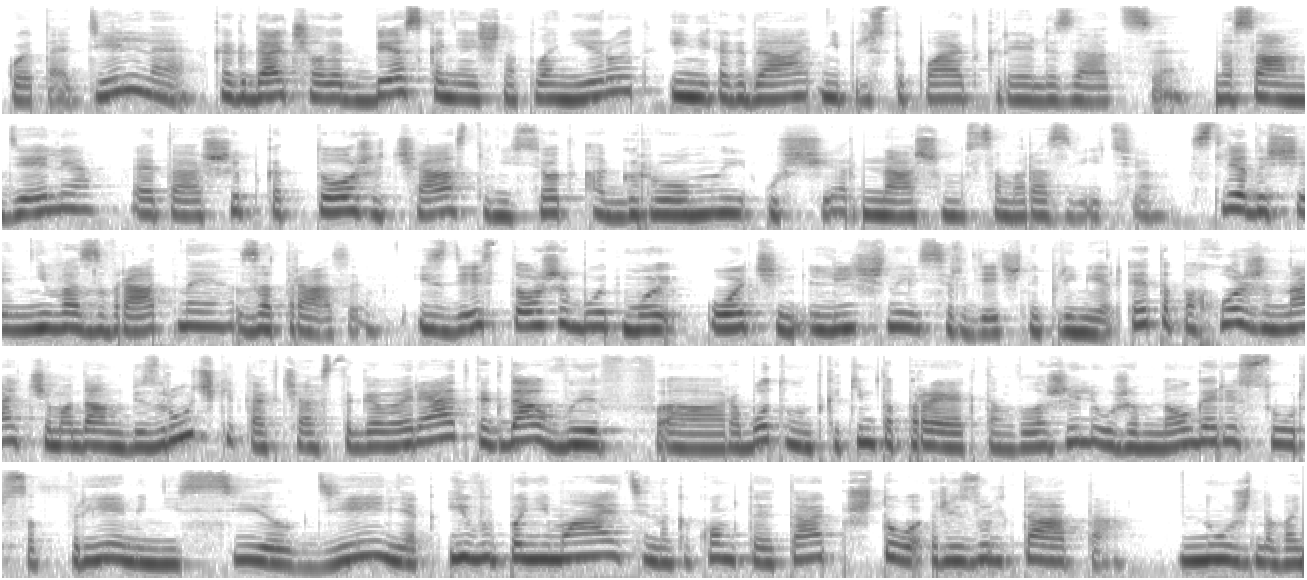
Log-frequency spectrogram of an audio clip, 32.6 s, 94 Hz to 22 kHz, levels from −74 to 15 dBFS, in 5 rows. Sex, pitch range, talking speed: female, 205-235 Hz, 125 wpm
